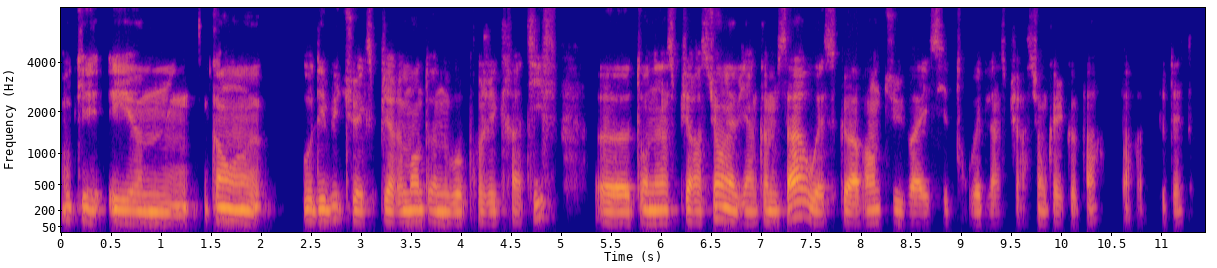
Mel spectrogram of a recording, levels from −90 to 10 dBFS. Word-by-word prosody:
OK. 120 - -5
Et 105 -1 +1
hem, 95 -3 0 0.2
quand, 105 -4 +5 0.4
au 105 - +1
début 105 +3 0
tu 100 - -2
expérimentes 100 +1 0
un 100 - -2
nouveau 95 0 0
projet 95 0 -6
créatif, - - -7 0.4
heu, 95 -1 +4
ton 100 -1 +2
inspiration, 100 +4 +1
elle 100 - +4
vient 95 +1 -3
comme 95 -1 -2
ça? 145 +9 +6
Ou 105 -4 +2
est-ce 90 - -6
qu'avant 100 +3 +3
tu 100 -2 -8
vas 90 0 0
essayer 90 - -9
de - - -38
trouver 95 - -6
de - - -25
l'inspiration 90 0 -8
quelque - - -6
part, - - -7 0.2
par - - -8 0.3
peut-être? - - -12
100 Hz, 175 wpm, -24 LUFS, 95-105 Hz, 0.4 s, ça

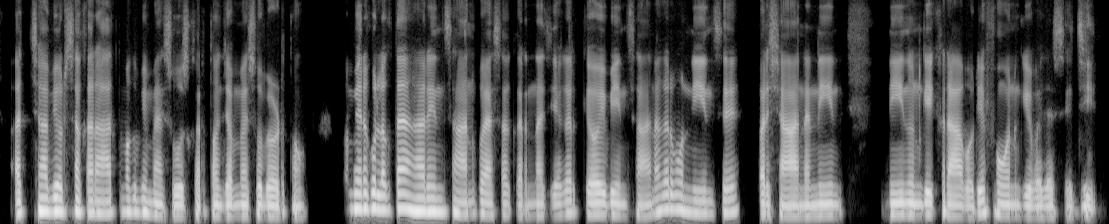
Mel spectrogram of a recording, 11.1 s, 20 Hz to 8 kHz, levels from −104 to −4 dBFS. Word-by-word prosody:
अच्छा 130 +4 +3
भी 130 +1 +4
और 130 - +4
सकारात्मक 125 0 0
भी 125 - +2
महसूस 100 -3 -1
करता 125 - -3
हूँ 95 - -2
जब 95 -1 +1
मैं 100 0 0
सुबह 95 0 0
उठता 90 - -3
हूँ। 90 - -6
तो 160 - -18
मेरे 155 0 +5
को 160 - +4
लगता 150 +1 +4
है 135 -2 +6
हर 135 0 +6
इंसान 125 -4 +1
को 115 -1 -1
ऐसा 105 0 -4
करना 100 0 -4
चाहिए। 100 0 -5
अगर 115 +1 -2
कोई 105 0 +3
भी 105 0 0
इंसान 95 0 -4
अगर 145 +4 +1
वो 150 -1 +1
नींद 115 -4 -2
से 120 +4 -2 0.2
परेशान 95 -2 0
है, 95 - 0
नींद 100 +1 -1 0.5
नींद 105 0 +2
उनकी 105 +1 +1
खराब 95 -2 +1
हो - - 0
रही 115 +6 0
है - - -1
फ़ोन 100 -4 0
की 95 - 0
वजह 90 0 -1
से। - - -5
जी। - - -3
110 Hz, 250 wpm, -23 LUFS, 100-125 Hz, 0.5 s, है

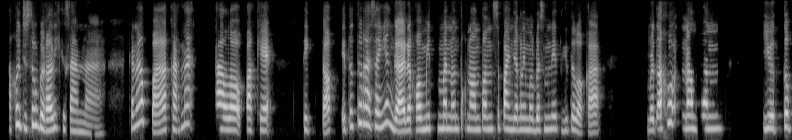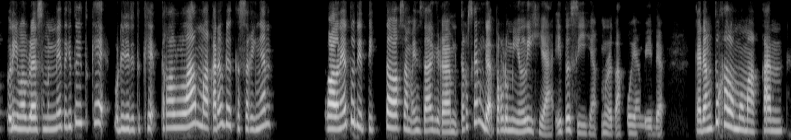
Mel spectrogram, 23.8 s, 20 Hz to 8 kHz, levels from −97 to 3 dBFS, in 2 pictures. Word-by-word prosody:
aku 365 - 0
justru 310 +6 0
beralih 255 0 +5
ke 260 - -8
sana, 185 -7 -4 0.4
kenapa? 350 - +2
Karena 285 +9 0 0.4
kalau 245 -2 +5
pake 240 -1 +1 0.5
TikTok, 235 -1 -3
itu 315 - -4
tuh 390 - +1
rasanya 330 +1 +2
nggak 230 -6 +8
ada - - +2
komitmen 270 +2 +2
untuk 275 +1 -8
nonton 255 +1 0
sepanjang 260 -4 +1
15 245 0 -2
menit 265 +1 -3
gitu 230 +3 -5
loh, 200 -4 -1
Kak. 185 +1 -1 0.7
Menurut 235 +2 -2
aku 395 +9 +3 0.2
nonton 270 0 +1 0.6
YouTube 275 +2 0
15 260 -1 +2
menit 260 +4 -3
gitu, 315 +5 -6
itu - - -24
kayak 375 -4 -4
udah 260 +2 -3
jadi 250 - -3
tuh 265 - -15
kayak 280 +1 -6
terlalu 290 0 0
lama 340 -2 +5
karena 265 +7 +2
udah 350 -3 -2
keseringan 275 +4 -4 0.9
lawannya 270 +4 +8
tuh 420 - +1
di 300 - -1
TikTok 280 +2 +2
sama 250 -6 -4
Instagram, 225 -3 -1
terus 310 +6 -9
kan 410 - 0
nggak - - +3
perlu 240 +1 -1
milih 225 +1 -3
ya, 155 -4 -6
itu 215 +4 -2
sih 180 -6 -11
ya 160 -1 -13
menurut 170 -4 -9
aku 180 +2 -10
yang 175 - -11
beda. 155 0 -9 0.5
Kadang 240 +4 +2
tuh 410 - +1
kalau 340 -4 +4
mau 250 -2 0
makan, 225 +1 -2
260 Hz, 165 wpm, -24 LUFS, 230-285 Hz, 0.9 s, nggak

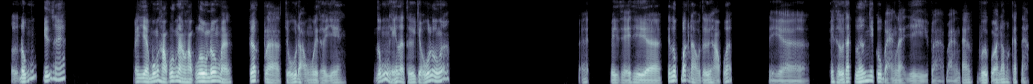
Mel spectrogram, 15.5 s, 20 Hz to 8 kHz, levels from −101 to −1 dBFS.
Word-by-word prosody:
Ừ, - - -8
đúng. 220 - +1
Chính 155 +4 +1
xác. 210 0 -2 1.0
Bây 125 0 -2
giờ 125 - +6
muốn 135 +6 +4
học 160 - +3
lúc 145 - +4
nào 135 -6 +5
học 105 +1 +1
luôn, 135 0 +9
đúng 150 - +9
không - - -1
bạn? 95 -3 +1 0.3
Rất 150 -5 +2
là 90 -4 0
chủ - - 0
động 90 - -3
về 90 - 0
thời 80 -1 -6
gian, 90 +1 -5 0.5
đúng - - +1
nghĩa - - +1
là - - +1
tự 100 +2 0
chủ - - +2
luôn - - +4
á. - - -2 2.0
Đấy, - - -9 0.3
vì 90 0 -2
vậy 85 -1 -4
thì, 95 -3 +1
à, 85 -2 +2
cái 135 - 0
lúc 165 - +3
bắt - - +1
đầu 85 -6 -4
tự 90 +1 -1
học 95 - -5
á - - -4 0.6
thì, 80 -1 -9
ờ, 75 -1 -7 0.3
cái 120 - -4
thử 95 -2 +1
thách 125 -2 0
lớn 125 +6 +4
nhất 160 - -1
của 130 - +2
bạn 80 -6 -7
là 85 - -5
gì 75 -1 -8
và 75 -3 -14
bạn 75 +3 -12
đã 90 +1 -6
vượt 85 +2 -1
qua 90 - -1
nó 100 +2 -3
bằng 105 - -9
cách - - -8
nào? - - -12
95 Hz, 235 wpm, -26 LUFS, 80-125 Hz, 2.0 s, luôn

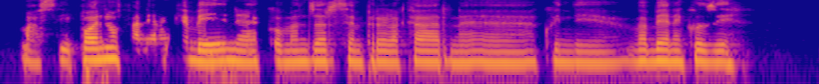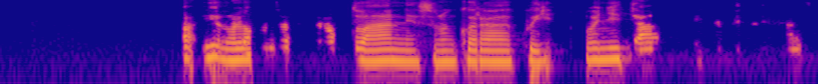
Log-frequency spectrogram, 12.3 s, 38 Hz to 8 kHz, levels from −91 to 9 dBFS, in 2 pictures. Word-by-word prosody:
Ma 155 - -5
sì, 165 +2 -3
poi 185 -1 +7
non 195 +1 +6
fa 180 -3 -4
neanche 175 +2 -6
bene, 165 -1 +5
ecco, 160 +1 -3
mangiar 165 +1 +1
sempre 160 0 -2
la 155 - -1
carne, 155 -1 -2
quindi 150 -1 -4
va 165 0 0
bene 165 -1 +3
così. 155 -3 -1 1.9
Ah, - - +2
io 215 +2 +2
non 180 -2 +3
l'ho 185 - +4
mangiata 380 - -9
per - - -7
8 185 -1 -5
anni, 170 0 +2
e - - -3
sono 160 0 -5
ancora 160 0 0
qui. 160 0 -4 0.2
Ogni 185 +1 +1
tanto 180 -1 0 0.2
mi 165 - -33
capita - - -32 0.4
di - - -20
165 Hz, 160 wpm, -21 LUFS, 155-175 Hz, 1.9 s, poi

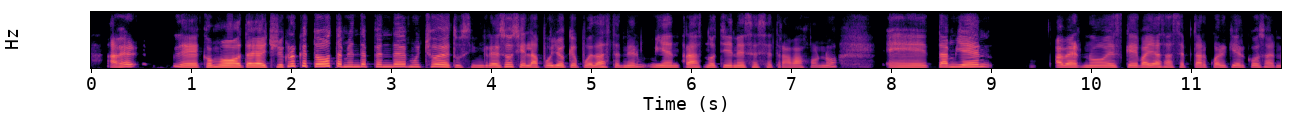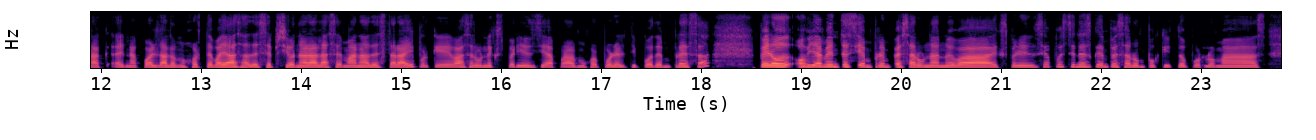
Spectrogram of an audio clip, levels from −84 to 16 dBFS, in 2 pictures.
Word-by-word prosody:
A - - +4
ver, 285 +5 +2 0.3
eh, 225 -8 +3
como 230 +1 +7
te 235 - +6
había 235 0 +9
dicho, 230 +2 +3
yo - - +1
creo 335 +5 +4
que 350 0 +2
todo 320 +1 +7
también 285 -5 +1
depende 295 0 +1
mucho 275 +1 -2
de 275 -3 +6
tus 210 0 -7
ingresos 215 +6 0
y - - +4
el 190 - +3
apoyo 210 +5 +2
que 215 - -1
puedas 205 +2 +1
tener 205 +1 -3
mientras 210 -3 +1
no 215 -1 -1
tienes 210 -1 -1
ese 195 0 -6
trabajo, 180 0 -5
¿no? 210 +8 -6 0.5
Eh, 210 -1 -1
también, 250 +3 +3 0.6
a 215 - +4
ver, 215 -1 +3
no 205 +1 -1
es 220 -1 -2
que 220 -3 0
vayas 215 +1 +2
a - - -1
aceptar 200 0 -3
cualquier 205 -1 -3
cosa 215 0 -4
en 180 - -8
la 175 -1 -2
en 190 -1 -6
la 180 - -5
cual 195 +2 -2
a 195 - +3
lo 185 -1 -3
mejor 190 +2 -6
te 200 - -4
vayas 200 +1 +3
a 195 - -1
decepcionar 195 +2 -2
a 200 - +5
la 210 +1 0
semana 195 +1 -1
de 195 - -1
estar 200 0 -3
ahí, 205 +6 +1
porque 185 -6 -7
va 185 - 0
a - - -4
ser 210 -1 -5
una 200 +2 -4
experiencia 195 0 -5
para 175 -1 -4
a - - 0
lo 185 - -10
mejor 185 +1 -7
por 195 +1 -4
el 175 -2 -5
tipo 195 +2 -6
de 190 - -4
empresa. 225 - -4 0.5
Pero 235 -1 +6
obviamente 240 0 +1
siempre 225 -1 -3
empezar 210 -1 -1
una 205 0 -1
nueva 200 -1 +3
experiencia, 205 +5 -6
pues 265 -2 -9
tienes 250 -2 -4
que 245 - -6
empezar 225 -1 -4
un 220 0 -6
poquito 210 0 -8
por 190 -1 -11
lo 180 0 -6
más, 190 0 -3
210 Hz, 225 wpm, -20 LUFS, 195-230 Hz, 0.6 s, había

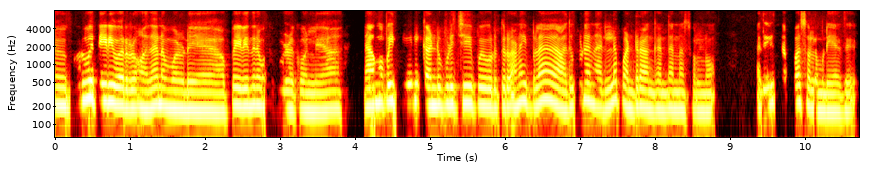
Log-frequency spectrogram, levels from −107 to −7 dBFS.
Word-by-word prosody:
அ - - -2 0.3
குருவ 250 +2 +3
தேடி 235 -1 +6
வர்றோம். 190 -2 +2
அதான் 195 +4 +2
நம்மளுடைய 175 -2 +1 0.3
அப்பேலருந்து 200 +4 +1
நமக்கு 195 -1 -4
பழக்கம் 175 -1 -3
இல்லயா! 165 +1 -1 0.5
நாம 205 +3 +3
போய் 235 0 +6
தேடி 235 +1 -2
கண்டுபிடிச்சு 210 0 +1 0.2
போய் 205 -1 +2
ஒருத்தரும் 195 +1 -1
ஆனா 230 +4 0
இப்பலாம் 225 +7 0 0.2
அது 175 +3 -3
கூட 250 +1 -3
நல்லா 190 +5 -2
பண்றாங்கன்னு 175 -3 -1
தான் 175 -1 -1
நான் 170 -3 -5
சொல்லணும். 165 0 -4 0.6
அதையும் 200 +5 -4
தப்பா 220 -3 -4
சொல்ல 185 -2 -2
முடியாது. 160 0 -2
195 Hz, 160 wpm, -18 LUFS, 175-210 Hz, 0.6 s, தேடி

